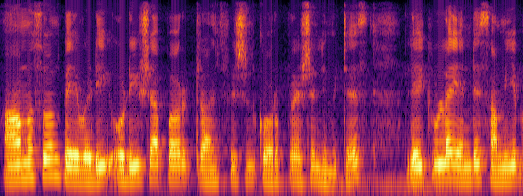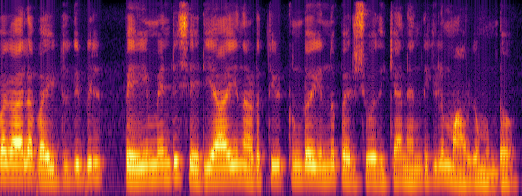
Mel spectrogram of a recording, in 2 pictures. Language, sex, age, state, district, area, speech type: Malayalam, male, 18-30, Kerala, Wayanad, rural, read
